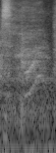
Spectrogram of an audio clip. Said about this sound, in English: Yeah, but I'm out of breath. Do you not hear me breathing heavy? I get like that. That's nicotine.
